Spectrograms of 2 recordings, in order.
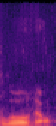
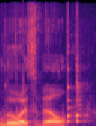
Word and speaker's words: Louisville: I'm from New York I know how to pronounce Louisville it's not Louisville it's Louisville I went to the Kentucky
